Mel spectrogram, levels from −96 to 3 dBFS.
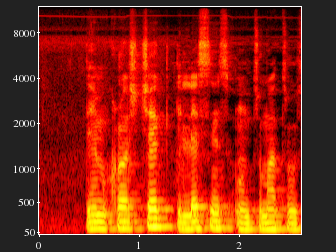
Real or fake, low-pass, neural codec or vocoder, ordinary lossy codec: real; none; none; none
